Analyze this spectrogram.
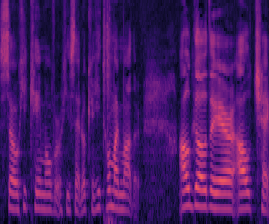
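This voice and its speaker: A woman talks with a Spanish accent. Her pitch is fairly low and her intonation fairly even. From Peru. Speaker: journalist. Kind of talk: casual interview. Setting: studio.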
